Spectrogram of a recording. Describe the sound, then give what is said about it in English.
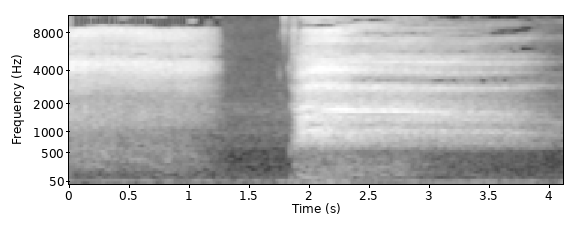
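A deep breath taken alone: a long, airy inhale, a short pause, then a louder, breathy exhale that slowly trails off. “Take a deep breath with me really quick.”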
